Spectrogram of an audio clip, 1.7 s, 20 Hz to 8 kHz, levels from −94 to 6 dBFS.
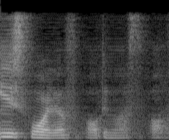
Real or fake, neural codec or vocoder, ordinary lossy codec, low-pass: fake; codec, 16 kHz, 0.2 kbps, FocalCodec; MP3, 48 kbps; 7.2 kHz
